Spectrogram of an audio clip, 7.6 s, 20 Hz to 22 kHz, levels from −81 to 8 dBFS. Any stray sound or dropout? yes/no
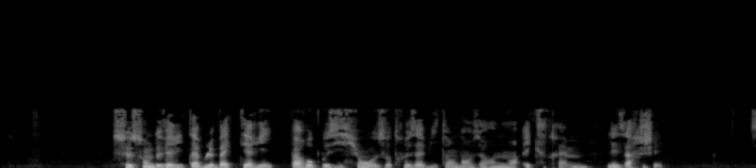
no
